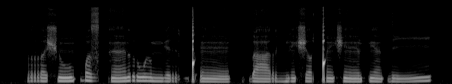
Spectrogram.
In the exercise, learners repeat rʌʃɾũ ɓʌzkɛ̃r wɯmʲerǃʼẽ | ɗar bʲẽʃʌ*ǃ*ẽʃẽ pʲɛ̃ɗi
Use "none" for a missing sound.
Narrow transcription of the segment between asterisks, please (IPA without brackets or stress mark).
ǃ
